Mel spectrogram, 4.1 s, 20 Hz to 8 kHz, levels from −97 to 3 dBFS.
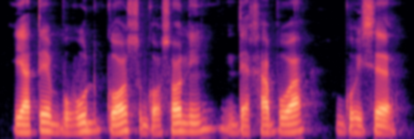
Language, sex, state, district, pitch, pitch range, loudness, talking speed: Assamese, male, Assam, Kamrup Metropolitan, 130 Hz, 120-140 Hz, -17 LUFS, 100 wpm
